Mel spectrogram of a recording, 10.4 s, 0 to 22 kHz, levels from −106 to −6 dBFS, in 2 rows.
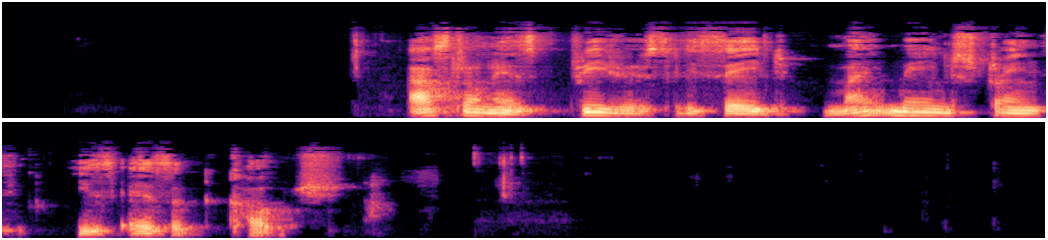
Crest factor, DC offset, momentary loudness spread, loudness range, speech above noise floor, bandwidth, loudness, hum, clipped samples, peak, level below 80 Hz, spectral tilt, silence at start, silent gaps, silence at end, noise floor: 20 dB; under 0.1%; 12 LU; 13 LU; 33 dB; 9.2 kHz; -18 LUFS; none; under 0.1%; 0 dBFS; -58 dBFS; -4.5 dB/octave; 2.05 s; none; 3.55 s; -51 dBFS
